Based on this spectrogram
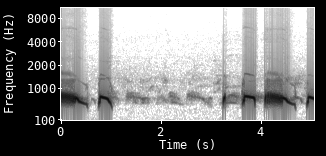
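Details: Good-voiced spotted dove recorded to train decoy birds; a long hollow coo and a shorter hooked one, a pause filled with faint soft murmurs, then a rapid run of four deep coos including one drawn-out note sliding down.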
